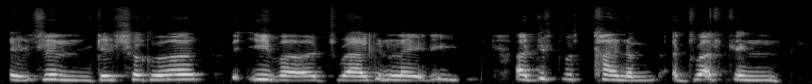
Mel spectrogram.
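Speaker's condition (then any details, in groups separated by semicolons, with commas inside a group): Cerebral palsy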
